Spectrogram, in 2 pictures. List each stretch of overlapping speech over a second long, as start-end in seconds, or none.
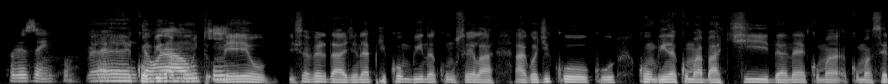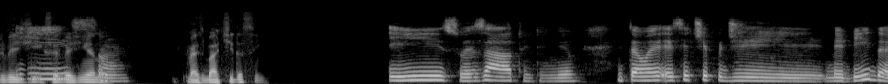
0.9-2.4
